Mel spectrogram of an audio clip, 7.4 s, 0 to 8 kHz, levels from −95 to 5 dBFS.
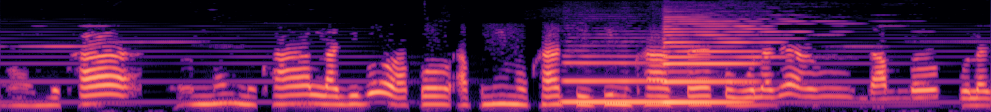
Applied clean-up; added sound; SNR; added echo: classical method spectral subtraction.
